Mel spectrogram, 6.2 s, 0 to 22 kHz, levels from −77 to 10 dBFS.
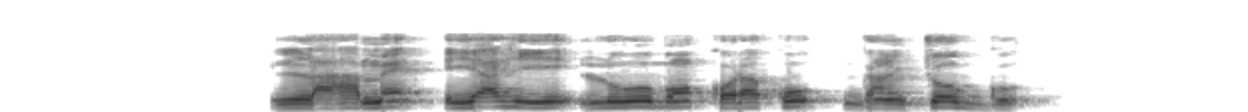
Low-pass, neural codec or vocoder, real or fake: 7.2 kHz; vocoder, 44.1 kHz, 80 mel bands, Vocos; fake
